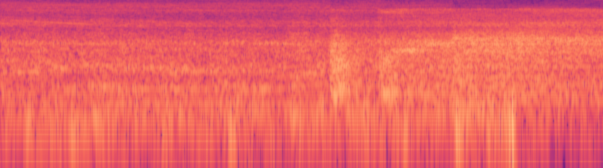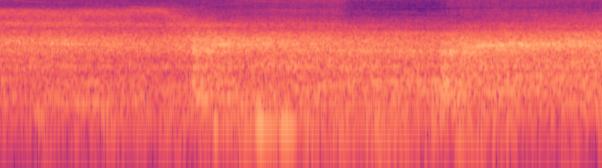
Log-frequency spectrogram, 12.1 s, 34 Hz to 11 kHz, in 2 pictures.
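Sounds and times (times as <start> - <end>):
workshop machinery whining: 0.0 - 12.0.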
